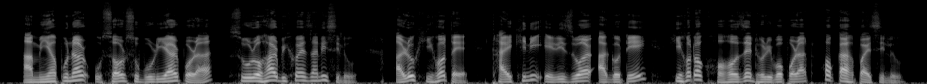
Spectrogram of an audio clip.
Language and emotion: Assamese, happy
